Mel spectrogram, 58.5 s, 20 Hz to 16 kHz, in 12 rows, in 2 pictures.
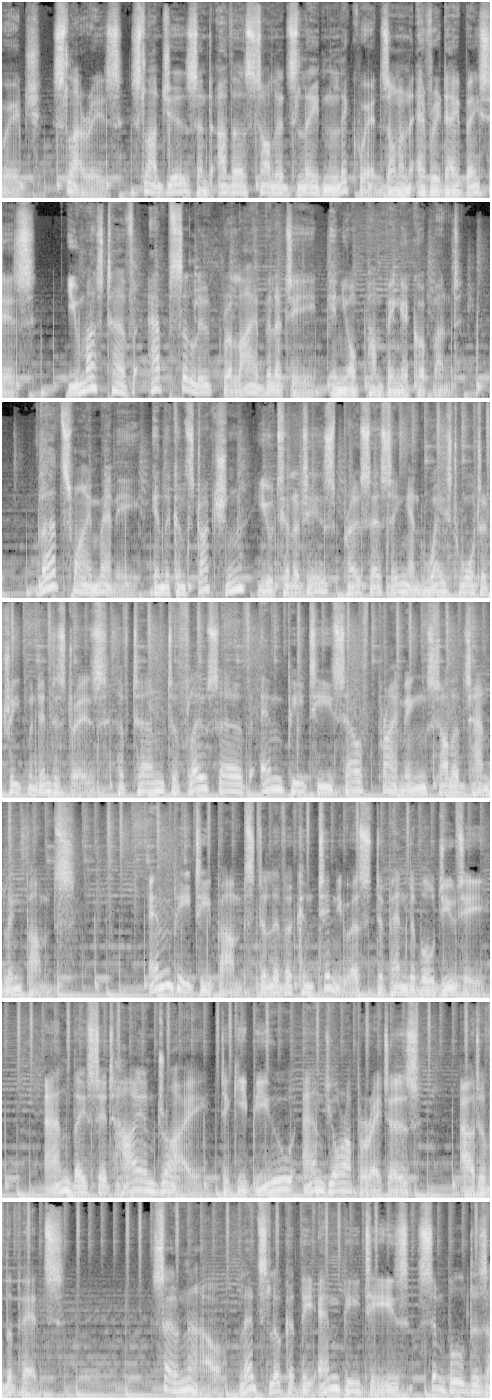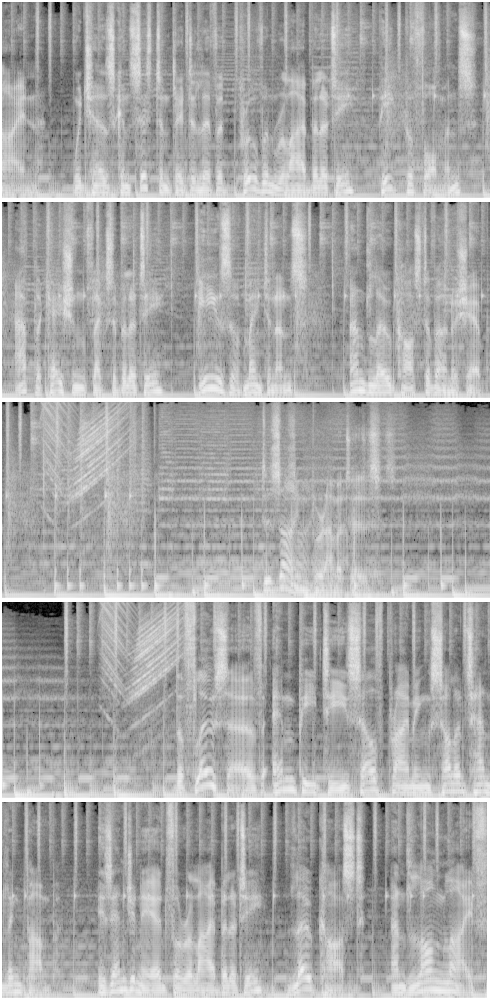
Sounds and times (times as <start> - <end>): Speech: 0.0 - 9.5, 10.1 - 20.3, 21.0 - 29.9, 30.8 - 44.0, 46.5 - 47.9, 50.6 - 58.5
Music: 0.0 - 58.5.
